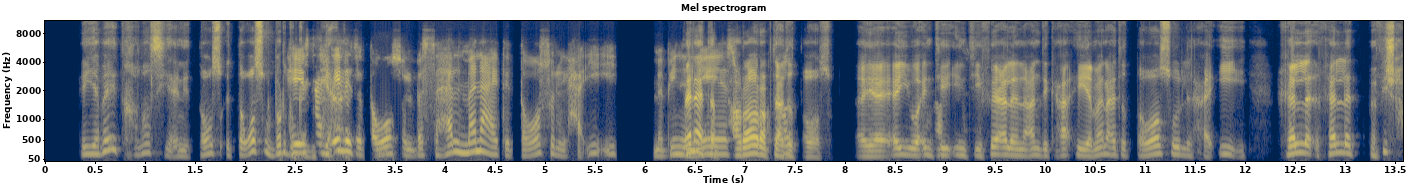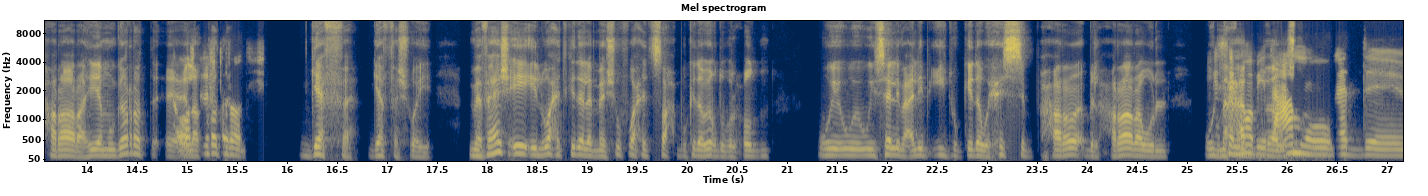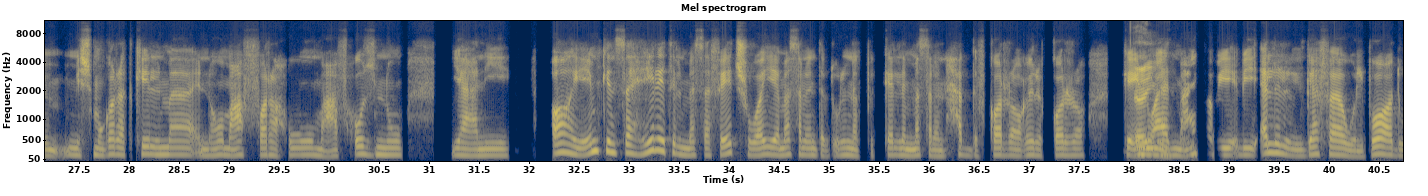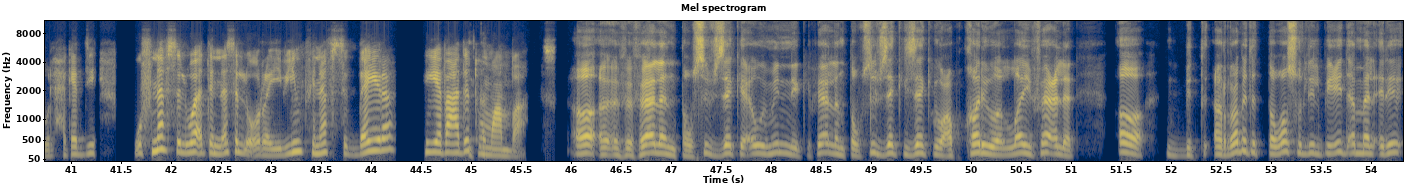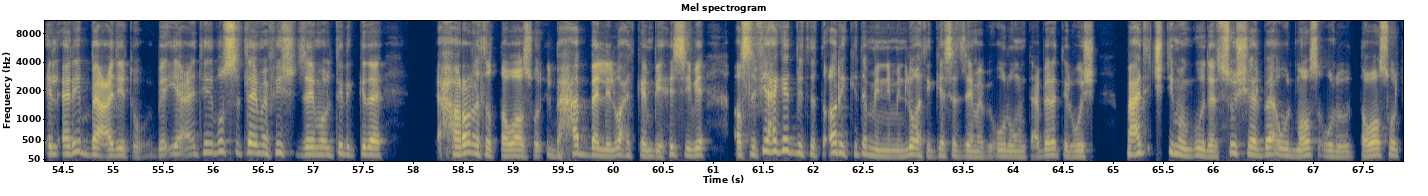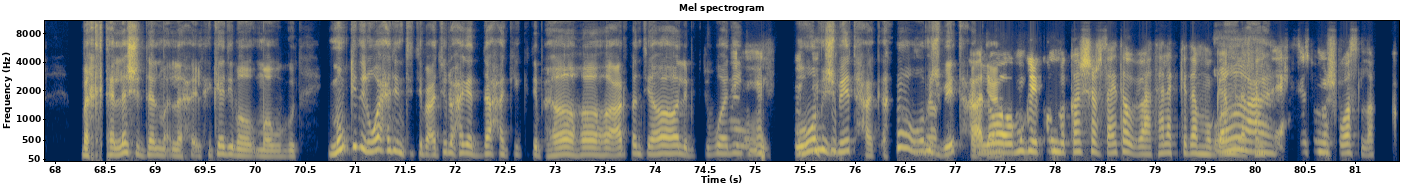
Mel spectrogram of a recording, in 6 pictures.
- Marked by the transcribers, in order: chuckle; unintelligible speech; in English: "السوشيال"; laugh; chuckle
- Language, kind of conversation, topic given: Arabic, podcast, إزاي شايف تأثير التكنولوجيا على ذكرياتنا وعلاقاتنا العائلية؟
